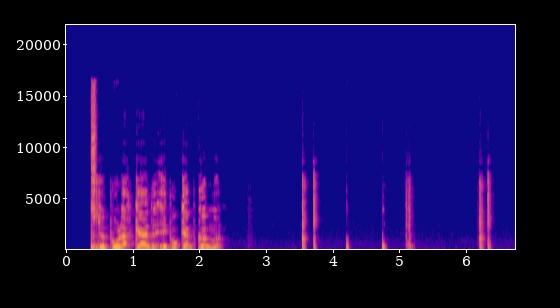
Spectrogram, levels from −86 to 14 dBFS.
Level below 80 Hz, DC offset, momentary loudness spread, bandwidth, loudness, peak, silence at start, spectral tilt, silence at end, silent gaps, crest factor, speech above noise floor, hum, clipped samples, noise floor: -58 dBFS; under 0.1%; 20 LU; 13.5 kHz; -18 LUFS; -2 dBFS; 0.35 s; -4 dB/octave; 0.4 s; none; 20 dB; 62 dB; none; under 0.1%; -77 dBFS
